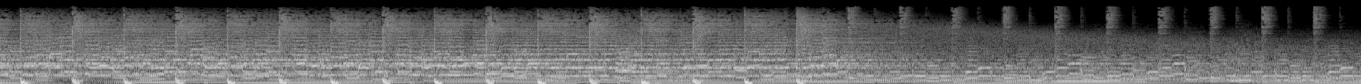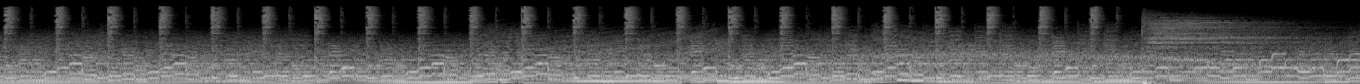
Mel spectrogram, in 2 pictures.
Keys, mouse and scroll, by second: 1.1 click, 2.5-3.9 ctrl+shift+drag, 5.8 click, 7.3 click, 9.0 click, 10.2-11.7 drag, 14.7-16.0 ctrl+shift+drag, 16.3-17.8 ctrl+shift+drag, 18.3-19.0 ctrl+scroll up 4, 19.4 ctrl+scroll down 2, 20.4 ctrl+space, 23.5 ctrl+d, 24.7 ctrl+d, 25.4-27.2 ctrl+drag.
